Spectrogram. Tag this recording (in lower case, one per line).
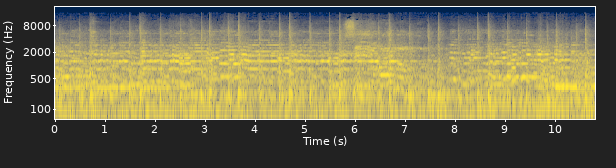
speech
music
